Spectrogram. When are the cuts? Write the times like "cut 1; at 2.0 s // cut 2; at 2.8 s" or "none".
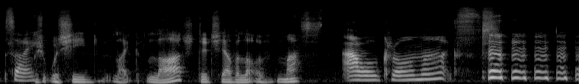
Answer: cut 1; at 3.3 s // cut 2; at 4.8 s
